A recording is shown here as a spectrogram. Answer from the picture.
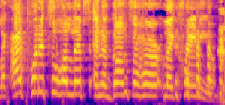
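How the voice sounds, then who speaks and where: A woman with an American accent speaks at an extremely high pitch with ordinary pitch variation. Her pace is moderate, and noticeable background noise is present. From Brooklyn, New York. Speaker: podcast co-host and sketch comedian.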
